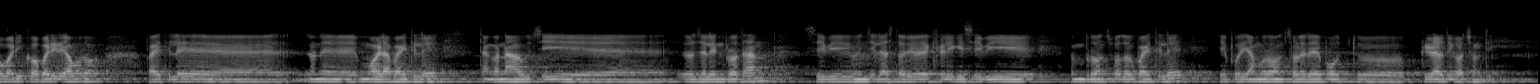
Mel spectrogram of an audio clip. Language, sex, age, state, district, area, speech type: Odia, male, 18-30, Odisha, Khordha, rural, spontaneous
